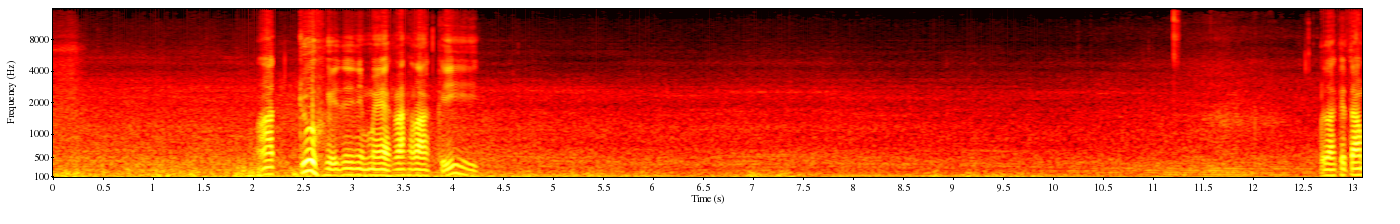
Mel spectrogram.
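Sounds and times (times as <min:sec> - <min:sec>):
wind rumbling on microphone: 0:00.0 - 0:11.3.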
